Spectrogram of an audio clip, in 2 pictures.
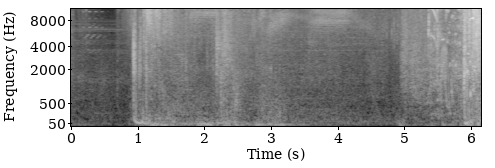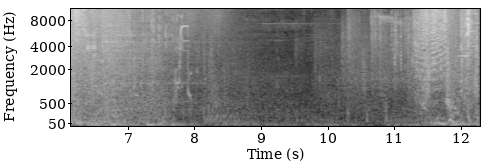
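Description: A heavy gun fires loud blasts with booming echoes.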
